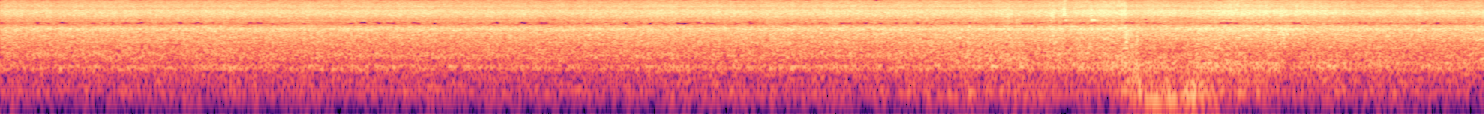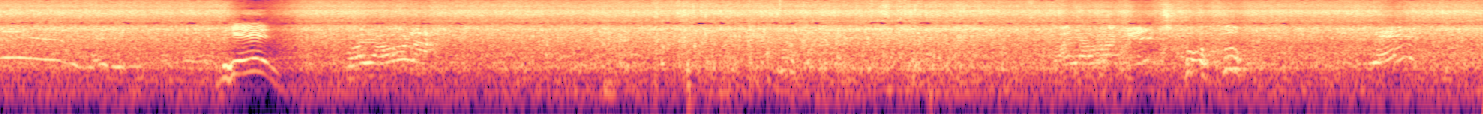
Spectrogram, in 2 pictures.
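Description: A waterfall pours into a rock pool.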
